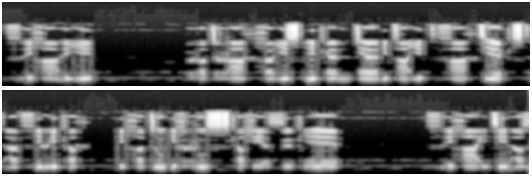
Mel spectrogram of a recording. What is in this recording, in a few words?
espeak ng ru test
